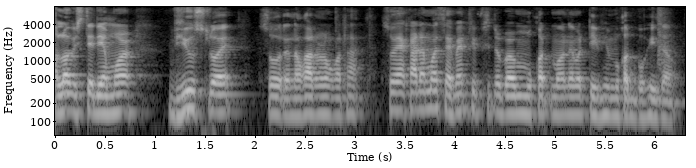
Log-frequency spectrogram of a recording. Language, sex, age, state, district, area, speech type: Assamese, male, 18-30, Assam, Charaideo, urban, spontaneous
